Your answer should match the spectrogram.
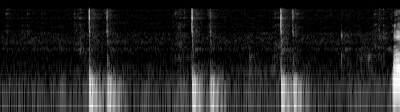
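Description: Computer mouse button clicking three times about a second apart, each a sharp click followed closely by a softer second one.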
